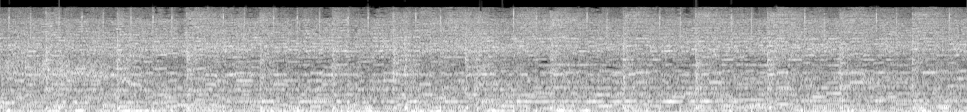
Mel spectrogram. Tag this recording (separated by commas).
Music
